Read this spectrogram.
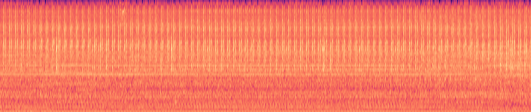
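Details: Lada Priora engine at idle: fast, light metallic ticking over a steady idle, faster than once a second, from the hydraulic lifters; valvetrain ticking, parts replaced under warranty.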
